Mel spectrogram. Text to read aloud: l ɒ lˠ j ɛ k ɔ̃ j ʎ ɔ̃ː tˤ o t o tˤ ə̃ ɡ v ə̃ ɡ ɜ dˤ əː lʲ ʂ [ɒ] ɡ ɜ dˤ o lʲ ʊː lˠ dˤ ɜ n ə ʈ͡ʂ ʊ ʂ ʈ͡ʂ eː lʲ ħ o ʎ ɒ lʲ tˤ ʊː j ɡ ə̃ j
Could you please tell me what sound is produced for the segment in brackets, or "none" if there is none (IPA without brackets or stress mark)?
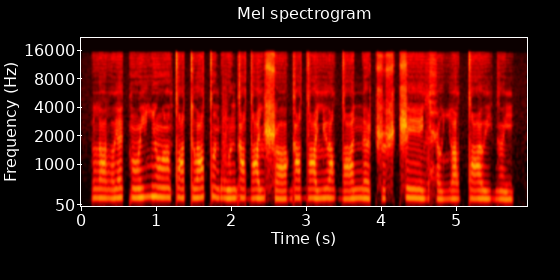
ɒ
